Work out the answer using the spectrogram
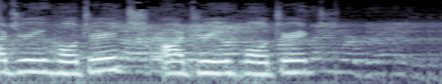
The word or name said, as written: Audrey Holdridge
